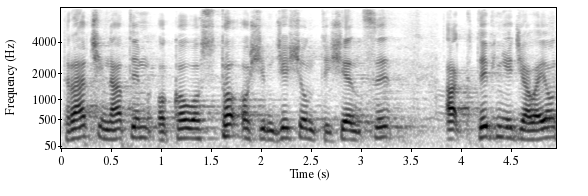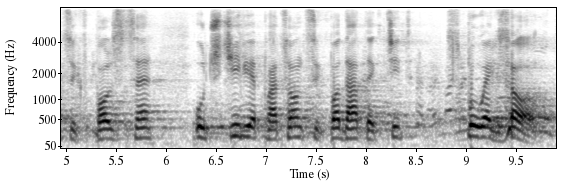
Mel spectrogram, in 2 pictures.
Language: Polish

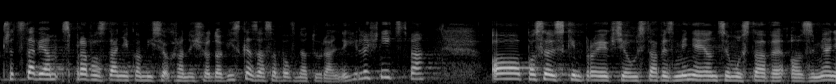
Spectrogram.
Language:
Polish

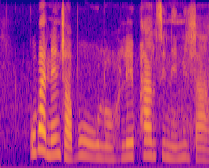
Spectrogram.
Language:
Swati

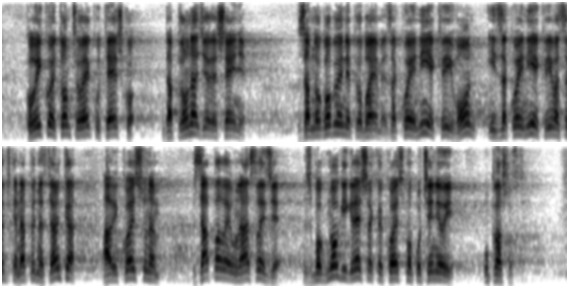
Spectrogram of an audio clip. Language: Serbian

